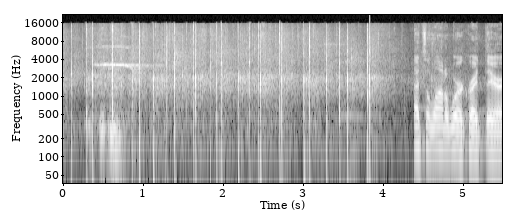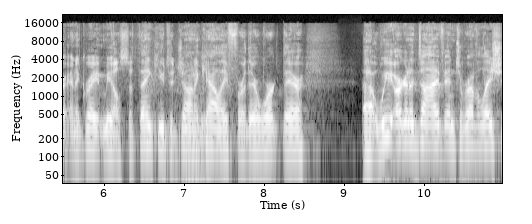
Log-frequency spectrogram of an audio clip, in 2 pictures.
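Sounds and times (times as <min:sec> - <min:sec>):
small audience clapping: 0:00.0 - 0:04.9
speech: 0:00.3 - 0:01.0, 0:04.4 - 0:10.9.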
